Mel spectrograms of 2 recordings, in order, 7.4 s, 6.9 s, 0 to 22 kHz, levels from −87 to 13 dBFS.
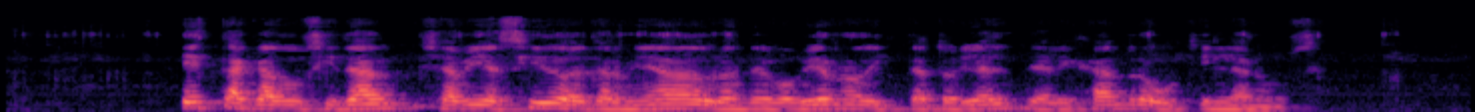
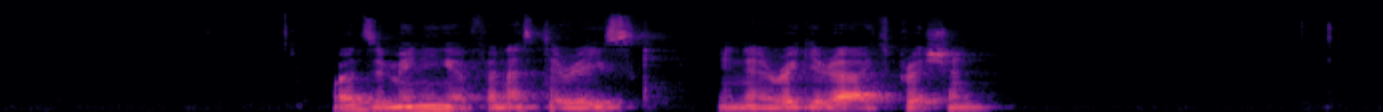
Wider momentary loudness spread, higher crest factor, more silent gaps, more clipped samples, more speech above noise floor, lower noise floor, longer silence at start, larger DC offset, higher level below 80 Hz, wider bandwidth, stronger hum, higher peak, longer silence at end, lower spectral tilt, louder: second, 7 LU vs 14 LU; about the same, 18 dB vs 22 dB; neither; neither; second, 42 dB vs 59 dB; second, -64 dBFS vs -85 dBFS; second, 0.9 s vs 1.7 s; neither; first, -60 dBFS vs -68 dBFS; about the same, 11.5 kHz vs 12 kHz; neither; about the same, -6 dBFS vs -8 dBFS; second, 0.8 s vs 1.95 s; about the same, -7 dB/octave vs -6 dB/octave; first, -23 LUFS vs -28 LUFS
